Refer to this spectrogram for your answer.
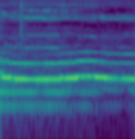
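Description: A female dog howls in one long, sustained, wavering note for about two seconds, fairly loud, alongside steady tonal piano notes as the dog plays the piano and sings. No one speaks.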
